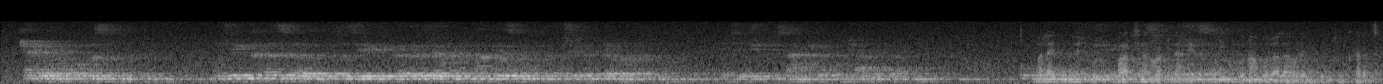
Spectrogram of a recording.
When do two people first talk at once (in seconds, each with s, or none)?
10.3 s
